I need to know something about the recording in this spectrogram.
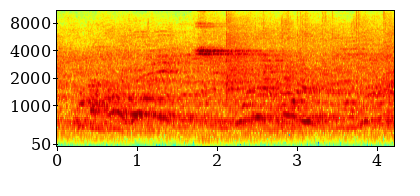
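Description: Coaches and spectators shouting over one another during a wrestling bout, with a few dull thuds of the wrestlers on the mat.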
